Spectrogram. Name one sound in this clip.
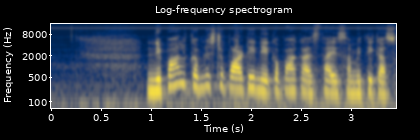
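A young woman speaks clearly and steadily into a microphone.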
